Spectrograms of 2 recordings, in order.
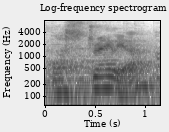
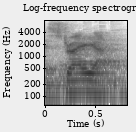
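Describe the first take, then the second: First: It is said in a full British accent. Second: It is said in a clipped Australian accent. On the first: "We don't say it as the British say it" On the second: "we abbreviate it and we say"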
